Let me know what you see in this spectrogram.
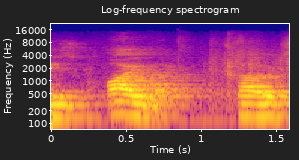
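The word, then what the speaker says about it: Euler: him G he's o it's like oil oil okay that's how it's pronounced is a Swiss mathematician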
